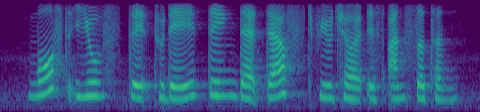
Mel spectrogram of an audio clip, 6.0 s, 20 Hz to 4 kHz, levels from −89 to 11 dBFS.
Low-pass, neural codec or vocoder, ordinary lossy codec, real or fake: 3.6 kHz; none; none; real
